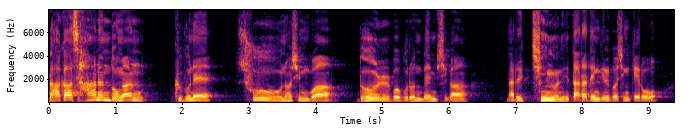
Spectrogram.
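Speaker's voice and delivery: Jeolla dialect accent. Giving another regional version of the line, in a Jeolla accent. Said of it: "또 전라도 버전이 있습니다".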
